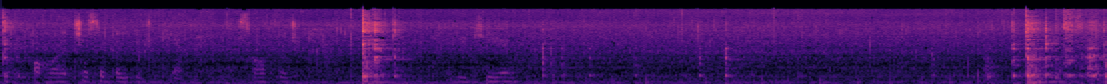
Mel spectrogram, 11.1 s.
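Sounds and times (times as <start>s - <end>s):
okra sizzling in oil: 0.0s - 11.0s
metal spoon scraping a pot: 10.1s - 11.0s.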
